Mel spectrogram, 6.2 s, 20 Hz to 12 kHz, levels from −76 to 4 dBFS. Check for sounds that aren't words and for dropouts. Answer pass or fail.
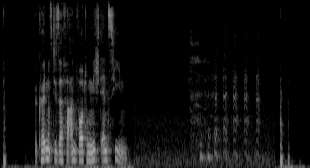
fail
